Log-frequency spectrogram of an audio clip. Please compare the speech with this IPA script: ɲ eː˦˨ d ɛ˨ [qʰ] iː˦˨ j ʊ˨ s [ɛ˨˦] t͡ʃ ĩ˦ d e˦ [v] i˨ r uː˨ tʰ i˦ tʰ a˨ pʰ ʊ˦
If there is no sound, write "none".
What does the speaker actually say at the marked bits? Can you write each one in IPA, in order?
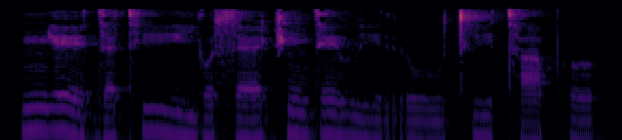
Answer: tʰ, ɛ˨˦, v

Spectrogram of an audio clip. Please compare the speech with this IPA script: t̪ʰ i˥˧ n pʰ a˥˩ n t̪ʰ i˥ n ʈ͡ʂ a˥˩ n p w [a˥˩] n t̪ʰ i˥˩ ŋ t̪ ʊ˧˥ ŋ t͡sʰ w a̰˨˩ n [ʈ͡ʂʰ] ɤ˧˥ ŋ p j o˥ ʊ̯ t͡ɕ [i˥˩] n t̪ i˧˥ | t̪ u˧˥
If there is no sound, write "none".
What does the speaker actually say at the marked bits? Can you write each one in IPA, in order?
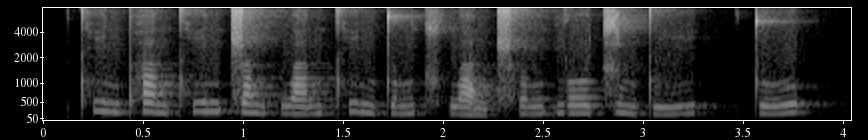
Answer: a˧˥, ʈ͡ʂʰ, i˥˩

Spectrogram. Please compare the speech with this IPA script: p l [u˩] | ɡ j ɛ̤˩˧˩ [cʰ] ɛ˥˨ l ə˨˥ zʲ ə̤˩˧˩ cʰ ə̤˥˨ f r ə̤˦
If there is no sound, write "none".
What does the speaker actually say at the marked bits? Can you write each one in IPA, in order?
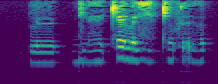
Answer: ʏ˩, cʰ

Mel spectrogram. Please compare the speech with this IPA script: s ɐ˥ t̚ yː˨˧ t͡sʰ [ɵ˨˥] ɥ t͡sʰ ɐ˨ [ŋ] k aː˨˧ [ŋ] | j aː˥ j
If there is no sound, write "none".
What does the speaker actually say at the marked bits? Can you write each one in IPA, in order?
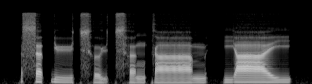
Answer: ɵ˨˩, ŋ, m

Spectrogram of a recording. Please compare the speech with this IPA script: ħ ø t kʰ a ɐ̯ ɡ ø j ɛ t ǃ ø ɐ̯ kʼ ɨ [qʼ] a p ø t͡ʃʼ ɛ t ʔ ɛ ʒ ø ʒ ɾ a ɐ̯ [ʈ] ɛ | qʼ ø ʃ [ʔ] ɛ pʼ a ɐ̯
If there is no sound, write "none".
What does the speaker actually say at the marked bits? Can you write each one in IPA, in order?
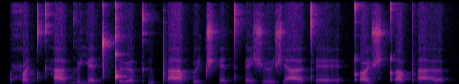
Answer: pʼ, tʼ, qʼ

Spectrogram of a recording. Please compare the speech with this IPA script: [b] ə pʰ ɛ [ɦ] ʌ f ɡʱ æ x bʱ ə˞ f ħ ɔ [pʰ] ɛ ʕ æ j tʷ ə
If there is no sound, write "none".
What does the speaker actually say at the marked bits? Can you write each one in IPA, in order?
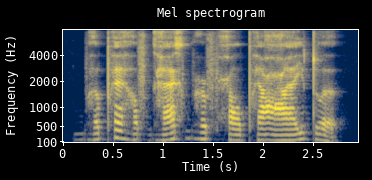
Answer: bʱ, ɦ, pʰ

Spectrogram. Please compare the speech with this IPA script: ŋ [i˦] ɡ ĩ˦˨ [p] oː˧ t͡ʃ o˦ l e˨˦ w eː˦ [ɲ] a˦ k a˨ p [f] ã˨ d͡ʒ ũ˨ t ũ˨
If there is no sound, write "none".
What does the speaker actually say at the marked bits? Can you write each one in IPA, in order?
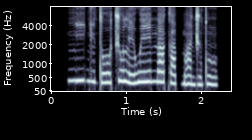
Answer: iː˦, t, n, b

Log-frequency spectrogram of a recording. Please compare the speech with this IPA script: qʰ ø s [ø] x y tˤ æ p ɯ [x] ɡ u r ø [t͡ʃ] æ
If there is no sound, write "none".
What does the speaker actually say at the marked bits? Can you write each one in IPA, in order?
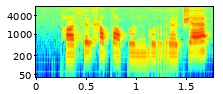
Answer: ø, ŋ, t͡ʃ

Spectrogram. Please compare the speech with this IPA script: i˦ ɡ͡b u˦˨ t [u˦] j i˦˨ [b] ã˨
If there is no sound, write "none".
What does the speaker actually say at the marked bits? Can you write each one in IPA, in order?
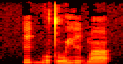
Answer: u˨˦, b

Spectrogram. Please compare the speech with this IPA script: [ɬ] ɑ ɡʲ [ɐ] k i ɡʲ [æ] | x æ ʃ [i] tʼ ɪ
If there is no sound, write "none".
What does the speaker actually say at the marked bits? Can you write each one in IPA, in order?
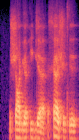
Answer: ʃ, ɑ, æ, ɪ

